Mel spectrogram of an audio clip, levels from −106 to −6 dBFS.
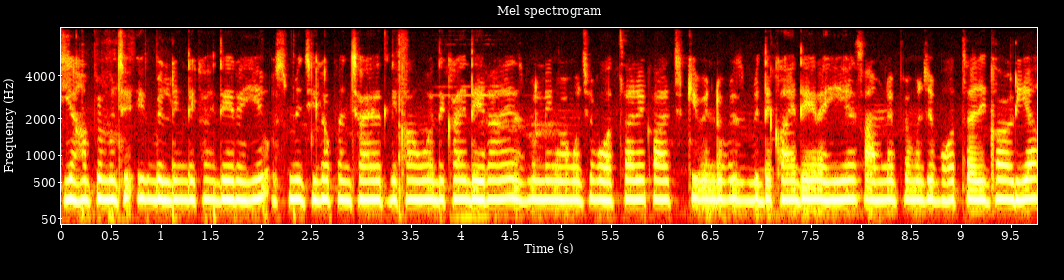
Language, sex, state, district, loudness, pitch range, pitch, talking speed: Hindi, female, Chhattisgarh, Bilaspur, -15 LUFS, 260-265 Hz, 260 Hz, 235 wpm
